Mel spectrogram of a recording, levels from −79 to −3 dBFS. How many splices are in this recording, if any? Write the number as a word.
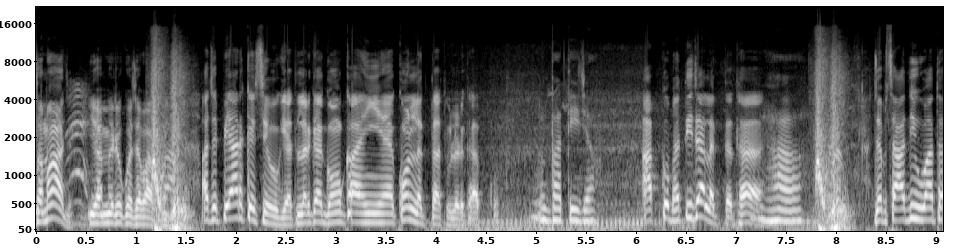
two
